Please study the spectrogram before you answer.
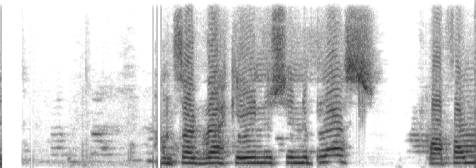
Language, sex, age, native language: Icelandic, male, 12, Icelandic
